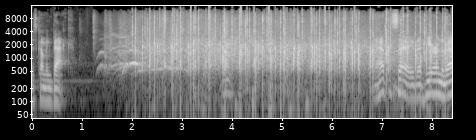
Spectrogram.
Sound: applause

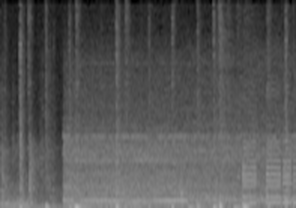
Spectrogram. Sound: vacuum whirring

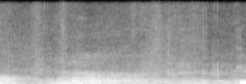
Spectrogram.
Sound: laughter

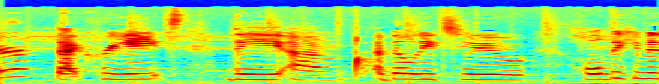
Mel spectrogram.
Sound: popping sound goes off as the video thumbnail comes up

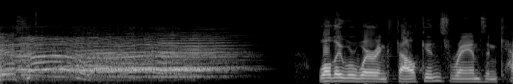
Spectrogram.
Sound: cheering

